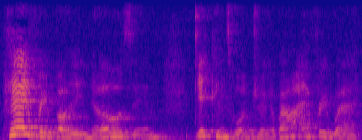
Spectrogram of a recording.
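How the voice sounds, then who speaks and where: A woman's voice: medium pitch, racing, a bit bright, natural voice. A woman voicing a blunt old male gardener with a Yorkshire accent and rustic dialect, for a storybook. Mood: blunt, amused. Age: older. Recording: roomy echo, noticeable background noise.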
